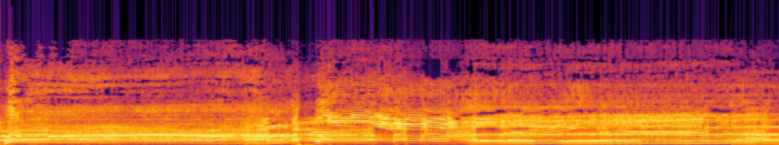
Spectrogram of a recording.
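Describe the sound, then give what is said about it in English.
Loud voices wail in a siren-like imitation of a party alarm, sustained tones that slide down and then jump back up in several repeating sweeps, with no pauses between them. “And we know it's a party because we hear the party alarm.”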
